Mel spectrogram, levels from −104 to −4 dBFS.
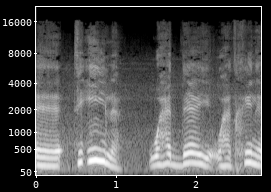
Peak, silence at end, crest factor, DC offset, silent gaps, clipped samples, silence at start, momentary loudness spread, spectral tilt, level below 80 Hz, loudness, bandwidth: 0 dBFS; 0 s; 14 dB; under 0.1%; none; under 0.1%; 0 s; 11 LU; -7.5 dB/octave; -52 dBFS; -15 LUFS; 11.5 kHz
